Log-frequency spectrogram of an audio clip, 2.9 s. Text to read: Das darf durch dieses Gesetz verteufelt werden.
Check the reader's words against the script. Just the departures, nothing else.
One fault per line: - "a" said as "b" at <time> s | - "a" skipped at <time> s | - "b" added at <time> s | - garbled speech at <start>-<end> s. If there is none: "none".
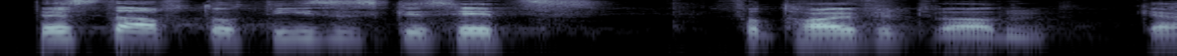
none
